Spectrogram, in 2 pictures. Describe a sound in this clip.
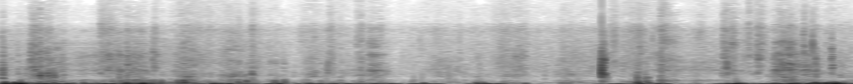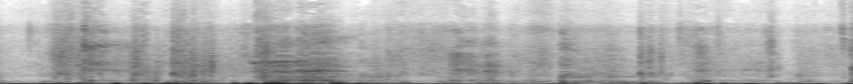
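Footsteps crunch on a dry dirt path.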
